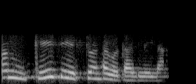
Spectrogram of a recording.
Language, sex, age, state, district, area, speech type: Kannada, female, 18-30, Karnataka, Chikkamagaluru, rural, conversation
